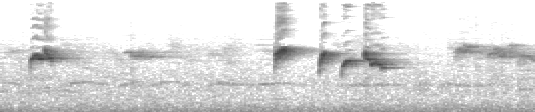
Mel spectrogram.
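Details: Red-whiskered bulbul singing on hearing an unfamiliar bird: a short whistled note, then a quick run of three or four bright, slurred whistles falling in pitch, with a softer trailing phrase after a pause.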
